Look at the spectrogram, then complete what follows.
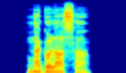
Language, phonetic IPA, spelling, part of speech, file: Polish, [ˌna‿ɡɔˈlasa], na golasa, adverbial phrase, Pl-na golasa.ogg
